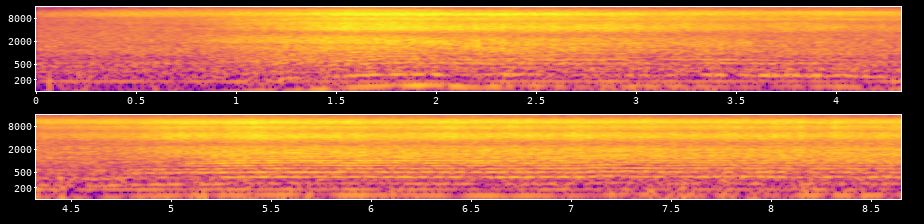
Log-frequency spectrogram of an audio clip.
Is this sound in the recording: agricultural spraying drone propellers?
yes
